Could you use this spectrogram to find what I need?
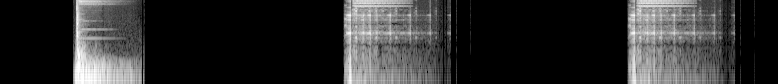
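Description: A soft electronic chime sounds a few times.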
